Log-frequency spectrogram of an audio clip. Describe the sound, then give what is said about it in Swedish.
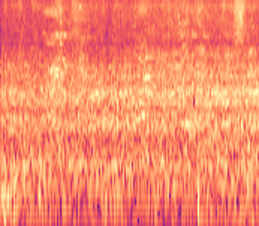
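A tram rolls along its rails shortly before stopping at the central station, with a steady low rumble, a couple of soft knocks from the wheels, and faint indistinct voices murmuring underneath. “Strax innan spårvagnen stannar vid centralstationen ser man mosaiska kyrkogården”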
